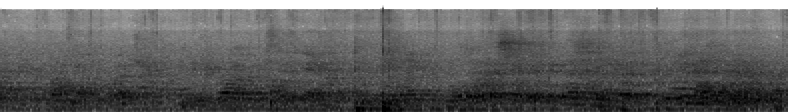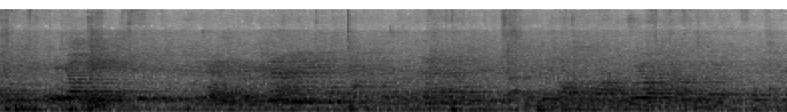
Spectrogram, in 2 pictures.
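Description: Bodies thump and scuffle on a padded mat.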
